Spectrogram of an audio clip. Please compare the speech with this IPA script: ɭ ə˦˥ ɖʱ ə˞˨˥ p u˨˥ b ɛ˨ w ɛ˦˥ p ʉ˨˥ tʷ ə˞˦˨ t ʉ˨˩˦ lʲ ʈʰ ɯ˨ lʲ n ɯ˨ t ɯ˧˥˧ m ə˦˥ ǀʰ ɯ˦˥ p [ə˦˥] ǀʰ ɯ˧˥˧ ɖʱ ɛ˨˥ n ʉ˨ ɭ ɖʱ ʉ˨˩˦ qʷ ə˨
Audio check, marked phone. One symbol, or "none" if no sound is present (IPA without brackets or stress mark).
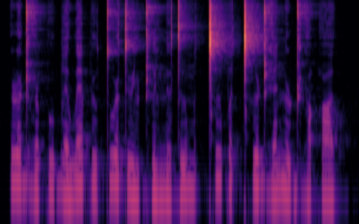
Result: ə˨˩˦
